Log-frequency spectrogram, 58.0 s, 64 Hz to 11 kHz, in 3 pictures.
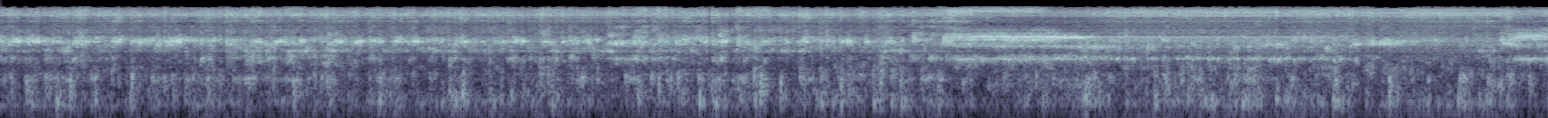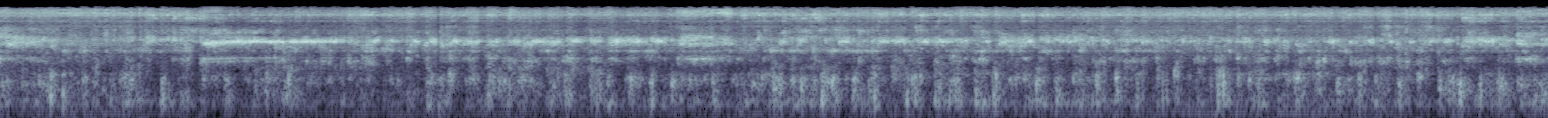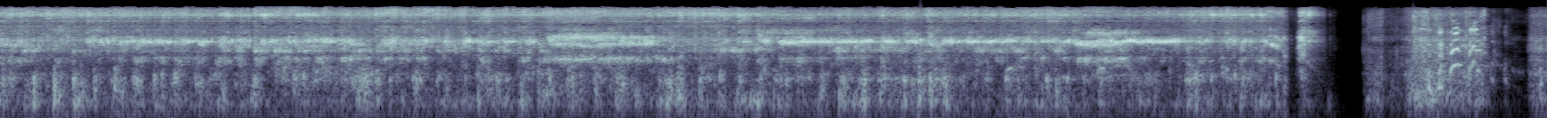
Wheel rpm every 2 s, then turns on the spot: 230, 230, 240, 230, 230, 230, 210, 210, 220, 230, 230, 230, 230, 230, 230, 230, 230, 230, 230, 230, 240, 230, 230, 230, 230, 230, 230, 120, 10.
54-56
